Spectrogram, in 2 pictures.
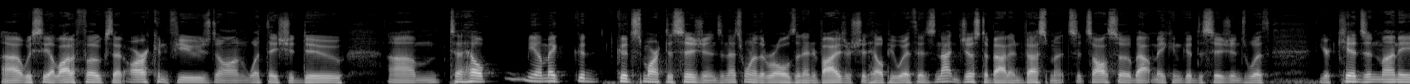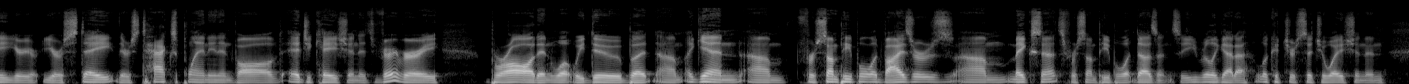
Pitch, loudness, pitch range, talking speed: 105 Hz, -24 LUFS, 95-115 Hz, 205 wpm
